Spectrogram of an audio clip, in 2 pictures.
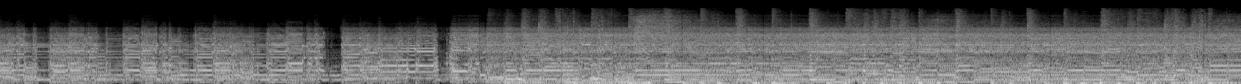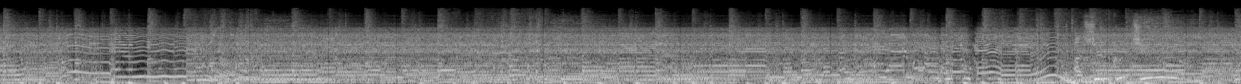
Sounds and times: Bass guitar: 4.6 - 24.8.

